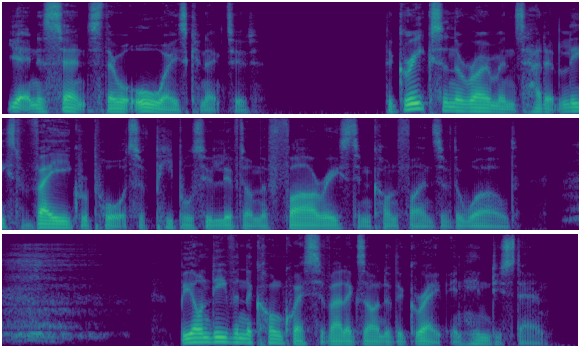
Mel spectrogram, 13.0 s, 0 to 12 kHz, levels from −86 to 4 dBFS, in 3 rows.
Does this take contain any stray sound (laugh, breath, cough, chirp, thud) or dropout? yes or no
yes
